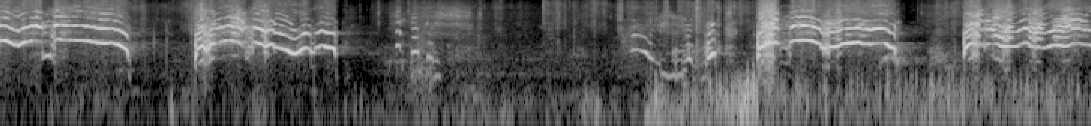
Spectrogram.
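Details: Taka the Jagdterrier whines in high, wavering bursts that slide downward at their ends. A quieter stretch in the middle holds soft rustling and a brief knock, then the excited whimpering resumes.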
